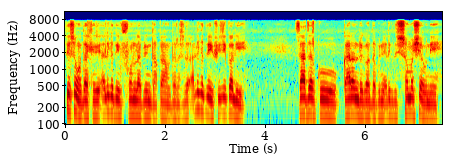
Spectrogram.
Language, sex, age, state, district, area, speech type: Nepali, male, 45-60, West Bengal, Kalimpong, rural, spontaneous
